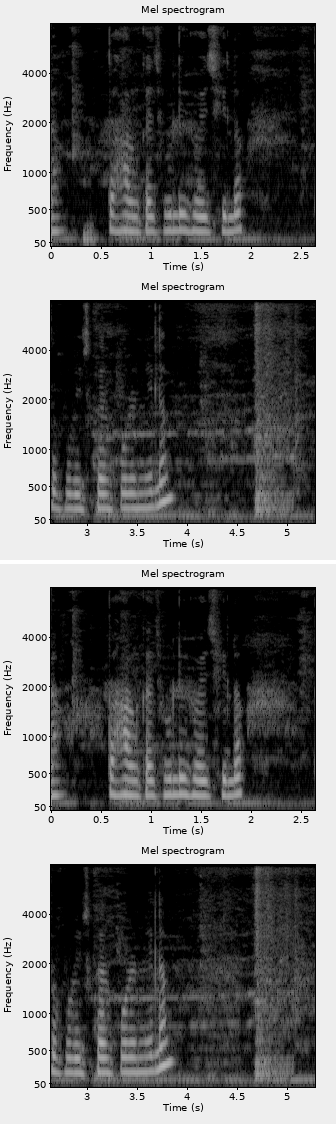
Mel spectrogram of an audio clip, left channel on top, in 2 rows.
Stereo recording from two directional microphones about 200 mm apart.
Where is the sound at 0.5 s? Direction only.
10° right (ahead or behind).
